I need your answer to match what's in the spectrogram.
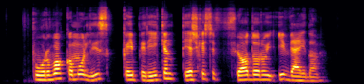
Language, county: Lithuanian, Utena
